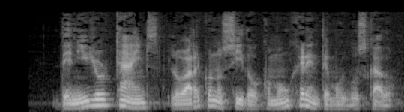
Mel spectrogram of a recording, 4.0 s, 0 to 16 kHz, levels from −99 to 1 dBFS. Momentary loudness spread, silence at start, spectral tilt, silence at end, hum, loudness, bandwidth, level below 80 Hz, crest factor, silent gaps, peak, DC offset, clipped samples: 8 LU; 0.65 s; -5 dB/octave; 0.1 s; none; -30 LUFS; 11.5 kHz; -62 dBFS; 24 dB; none; -8 dBFS; under 0.1%; under 0.1%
